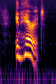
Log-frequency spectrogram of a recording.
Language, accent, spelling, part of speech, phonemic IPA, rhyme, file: English, US, inherit, verb, /ɪnˈhɛɹɪt/, -ɛɹɪt, En-us-inherit.ogg
- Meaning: To receive (property, a title, etc.), by legal succession or bequest, usually after the previous owner's death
